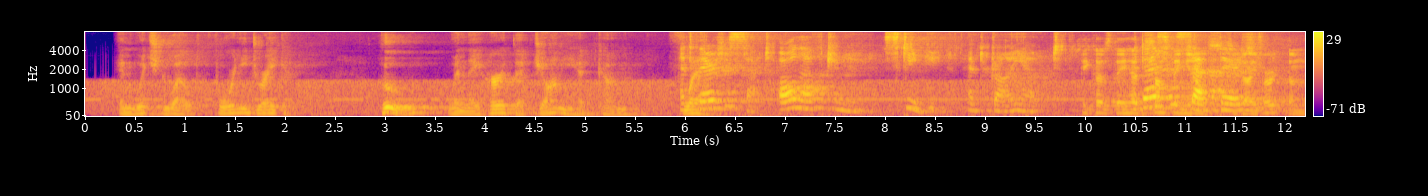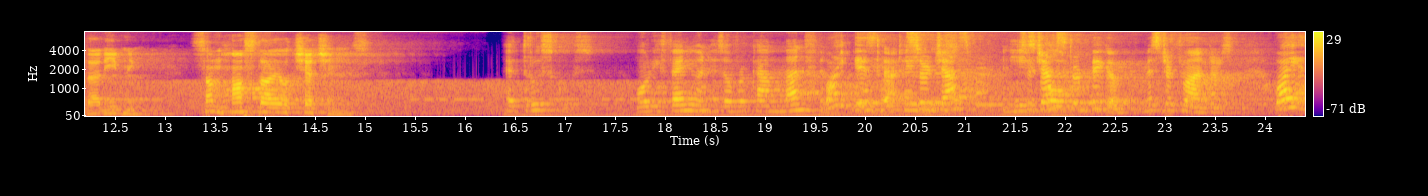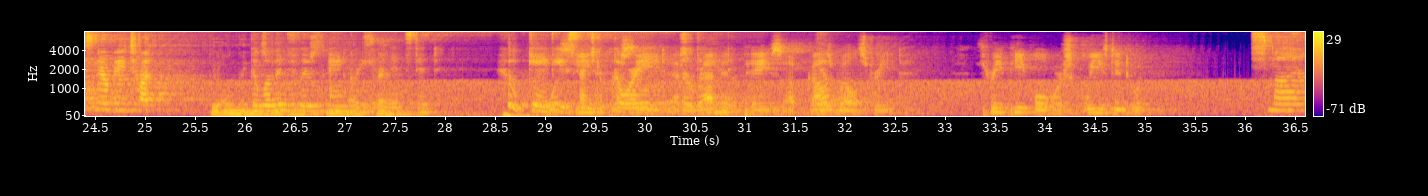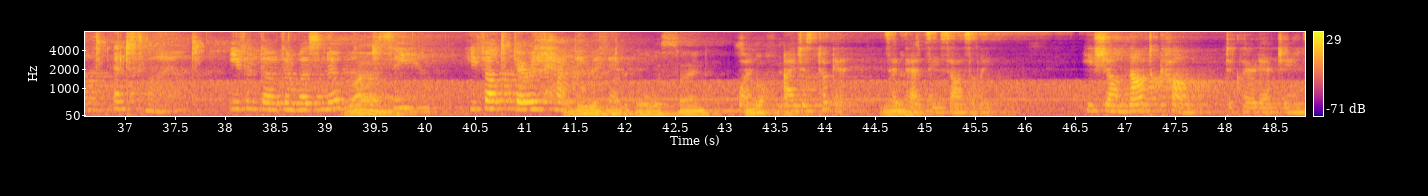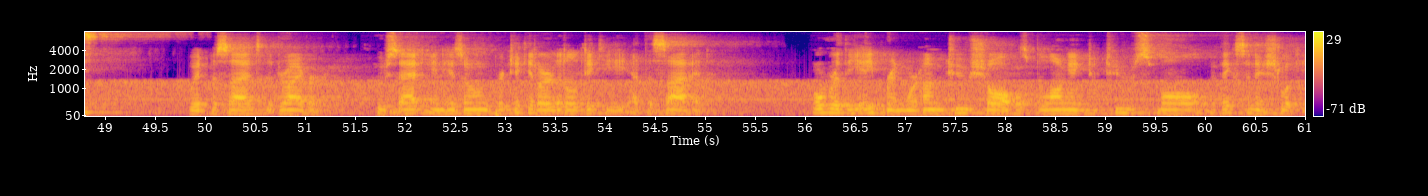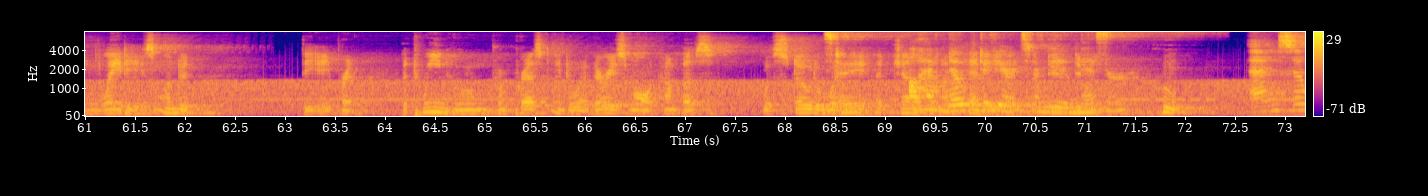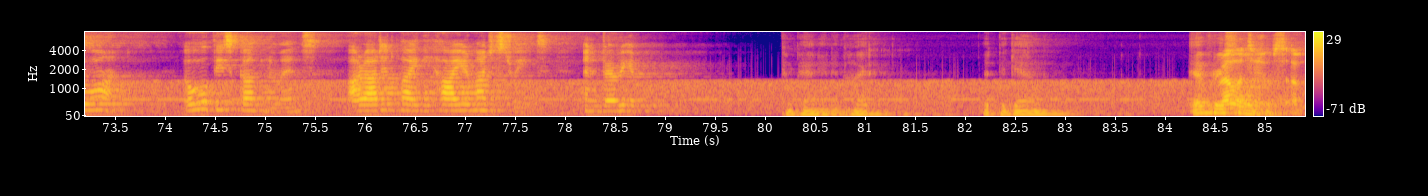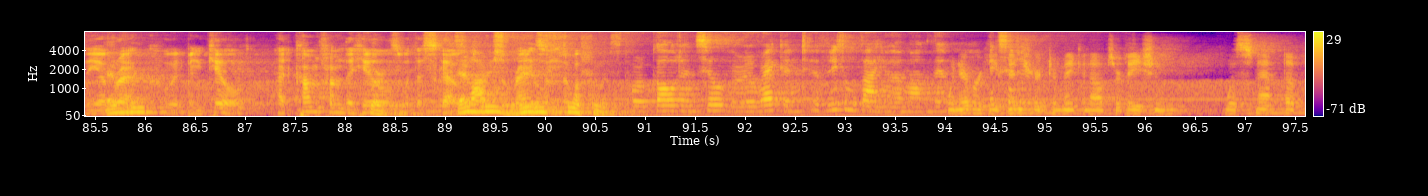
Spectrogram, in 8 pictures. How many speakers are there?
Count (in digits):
8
